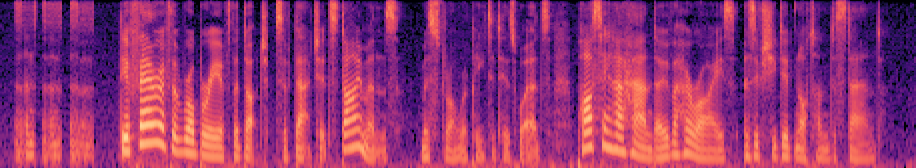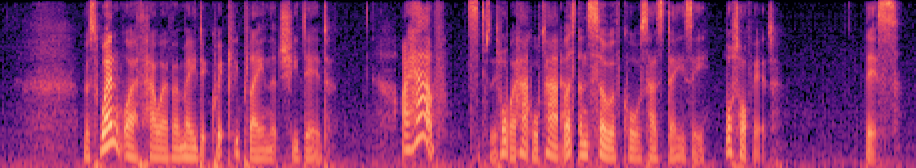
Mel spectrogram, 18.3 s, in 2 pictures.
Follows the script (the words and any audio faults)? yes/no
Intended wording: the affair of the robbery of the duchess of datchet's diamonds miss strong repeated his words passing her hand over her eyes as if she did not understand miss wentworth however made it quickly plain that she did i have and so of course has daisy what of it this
no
